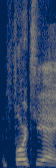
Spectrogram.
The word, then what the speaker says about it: Fortier: Fortier, yeah.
